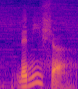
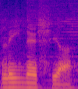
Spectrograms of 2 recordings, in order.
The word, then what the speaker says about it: Lanesia: So with that out of the way, Lenesia's mother, Lenisha, or Rainesia, actually depending on how you want to say her name. But the official translations actually uses Lanesia.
